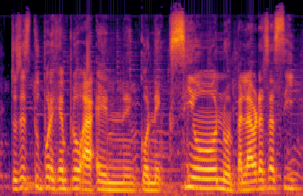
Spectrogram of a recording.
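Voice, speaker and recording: A woman's voice: fairly low pitch, moderate pace, soft background music. A woman from Mexico with a Mexican accent, co-hosting an explanatory chat and walking through ideas patiently, often checking in with her listener. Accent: Mexican Spanish. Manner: explains patiently, often tags "¿no?" and fills with "este". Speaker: co-host.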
